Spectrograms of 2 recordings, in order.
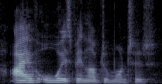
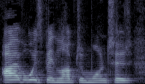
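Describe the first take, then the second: First: It is said slowly, with conviction. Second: It is rattled off quickly, by rote.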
